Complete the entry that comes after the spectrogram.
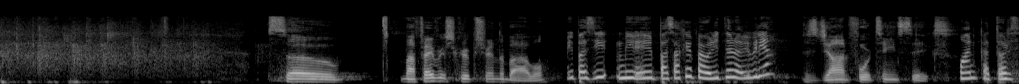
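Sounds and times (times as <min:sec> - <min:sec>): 
applause: 0:00.0 - 0:02.9
speech: 0:02.8 - 0:10.1.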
